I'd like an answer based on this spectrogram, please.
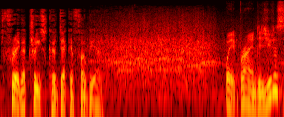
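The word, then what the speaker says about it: friggatriskaidekaphobia: Actually, Matt, it is pronounced Frigatrisca decaphobia.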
